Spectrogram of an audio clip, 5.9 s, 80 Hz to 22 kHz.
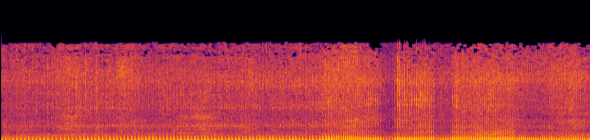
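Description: Kawasaki KFX 450R quad's single-cylinder four-stroke engine running hard at high, steady revs. About three seconds in the revs drop, then rise and fall unevenly, with a couple of brief dips.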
